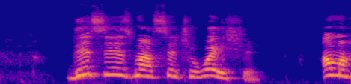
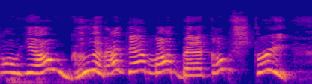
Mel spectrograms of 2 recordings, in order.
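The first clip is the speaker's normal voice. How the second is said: put-on girlfriend's high, loud brush-off; high defiant sass; 11 semitones higher, 5 dB louder than usual. Girlfriend brushing him off, high defiant sass. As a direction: toss it off high and proud.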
